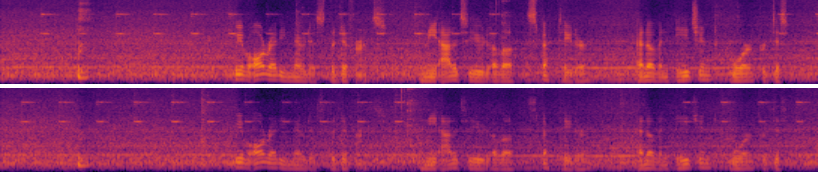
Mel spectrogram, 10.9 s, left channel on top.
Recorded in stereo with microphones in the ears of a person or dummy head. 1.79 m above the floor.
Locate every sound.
1.0 s a snare drum: 70° left (ahead or behind)
3.1 s a man speaking: 75° left (ahead or behind)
